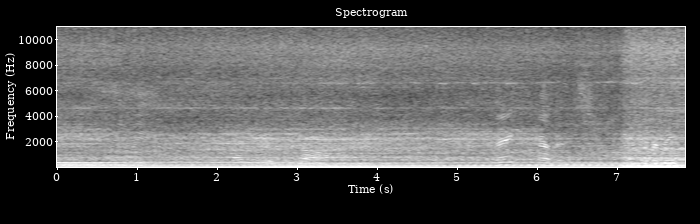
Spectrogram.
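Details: Mercedes G-Wagon V8 idling after engine cleanup of stray oil, new oil, new filter and fresh coolant: steady even low rumble, no knocks or misses; slight smoke from residual oil burning off, otherwise running fine; normal idle.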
